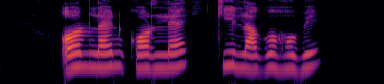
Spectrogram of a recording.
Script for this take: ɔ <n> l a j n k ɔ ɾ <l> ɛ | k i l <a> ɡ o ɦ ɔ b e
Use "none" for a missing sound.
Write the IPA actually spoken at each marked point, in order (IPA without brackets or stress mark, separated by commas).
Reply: n, l, a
